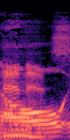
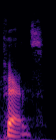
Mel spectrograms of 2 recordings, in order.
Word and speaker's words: Pence: You're saying his name wrong. Mike Penis. No, Pennis. it's Pennis. Whatever. It's Mike Pence. Ennis. Borat says it Mike Pence.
